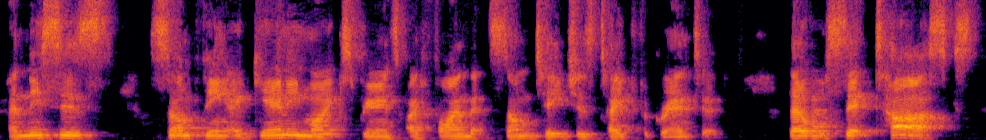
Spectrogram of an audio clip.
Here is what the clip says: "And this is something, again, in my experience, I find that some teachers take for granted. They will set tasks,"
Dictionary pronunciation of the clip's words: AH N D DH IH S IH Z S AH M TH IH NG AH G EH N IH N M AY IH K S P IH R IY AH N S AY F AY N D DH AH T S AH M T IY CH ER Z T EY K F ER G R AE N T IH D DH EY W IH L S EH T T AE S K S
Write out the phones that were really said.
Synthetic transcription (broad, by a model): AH N DH IH S IH Z S AH M TH IH NG AH G EH N IH N M AY IH K S P IH R IY AH N S AY F AY N DH AH T S AH M T IY CH ER Z T EY K F ER G R AE N T IH D DH EY W IH L S EH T T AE S K S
